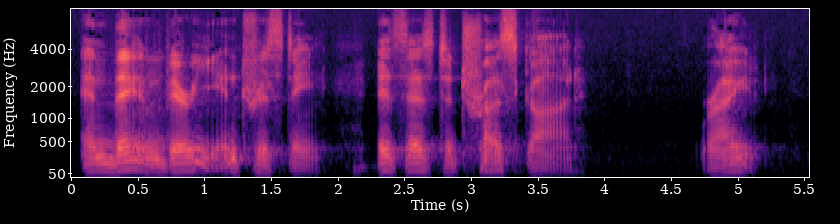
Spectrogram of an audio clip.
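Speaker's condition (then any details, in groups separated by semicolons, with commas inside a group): Vocal cord surgery recovery; resting voice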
